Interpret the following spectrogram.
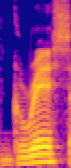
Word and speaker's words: Gris: It is pronounced Grease, by the way. It's not pronounced in any other way. I understand that it is spelled G-R-I-S, Gris.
